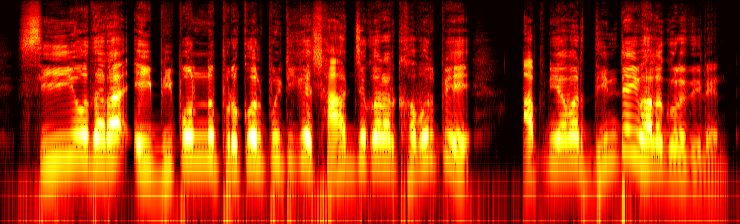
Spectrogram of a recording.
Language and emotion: Bengali, happy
